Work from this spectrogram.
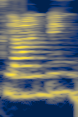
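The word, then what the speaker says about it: climbing: है last he इज क्लाइमिंग the mountain वो पहाड़ चढ़ रहा है क्लाइमिंग का बी साइलेंट है ये है क्लाइमिंग इसमें बी की साउंड नहीं आएगी तो यहां पर हमने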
